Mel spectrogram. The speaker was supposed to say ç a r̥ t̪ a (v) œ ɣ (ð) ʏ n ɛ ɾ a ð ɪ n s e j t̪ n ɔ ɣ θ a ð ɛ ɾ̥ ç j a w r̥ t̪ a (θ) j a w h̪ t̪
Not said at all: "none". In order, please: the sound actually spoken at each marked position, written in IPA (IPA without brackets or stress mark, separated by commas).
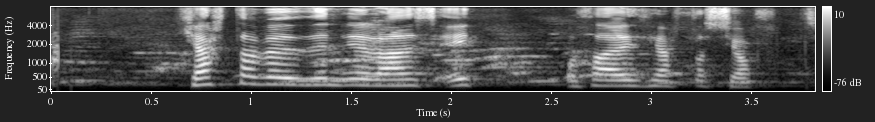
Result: v, ð, s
